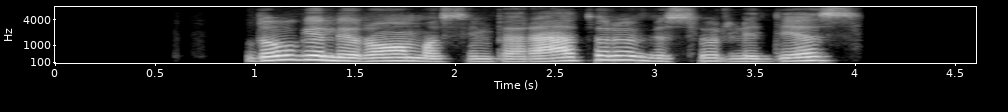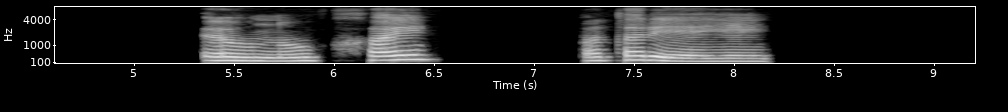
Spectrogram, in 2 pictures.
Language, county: Lithuanian, Klaipėda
